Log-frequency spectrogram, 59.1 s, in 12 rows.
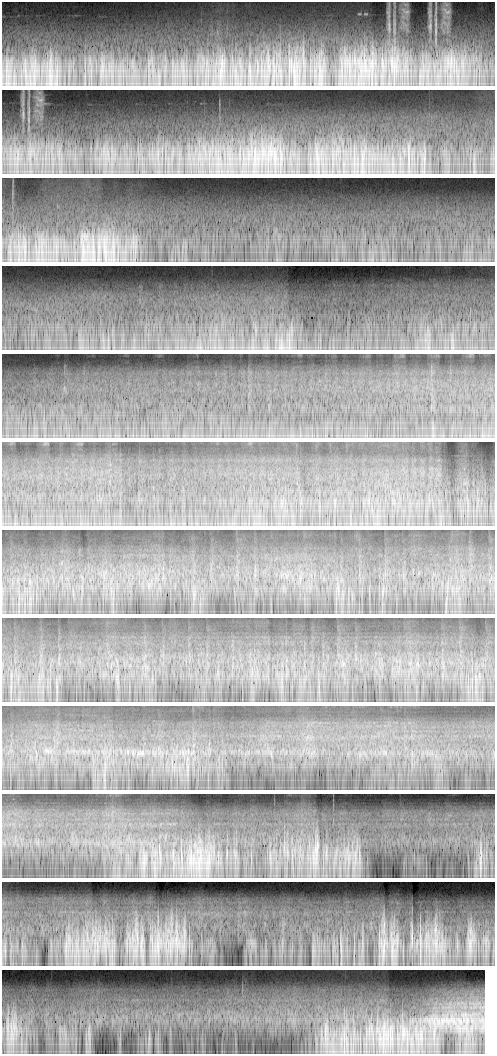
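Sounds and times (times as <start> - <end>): steam train passing: 6.4 - 59.0
wheels clacking over rail joints: 18.0 - 58.0.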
